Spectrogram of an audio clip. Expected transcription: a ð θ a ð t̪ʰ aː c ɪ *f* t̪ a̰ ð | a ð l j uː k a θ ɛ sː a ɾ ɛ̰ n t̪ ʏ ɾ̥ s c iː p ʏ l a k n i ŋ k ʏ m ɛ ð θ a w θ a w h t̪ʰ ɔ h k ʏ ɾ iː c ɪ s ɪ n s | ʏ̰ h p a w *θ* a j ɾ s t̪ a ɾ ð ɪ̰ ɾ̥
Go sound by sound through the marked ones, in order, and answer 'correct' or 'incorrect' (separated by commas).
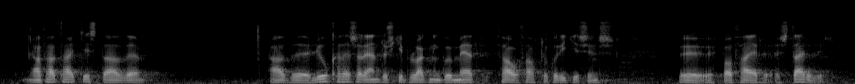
incorrect, correct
